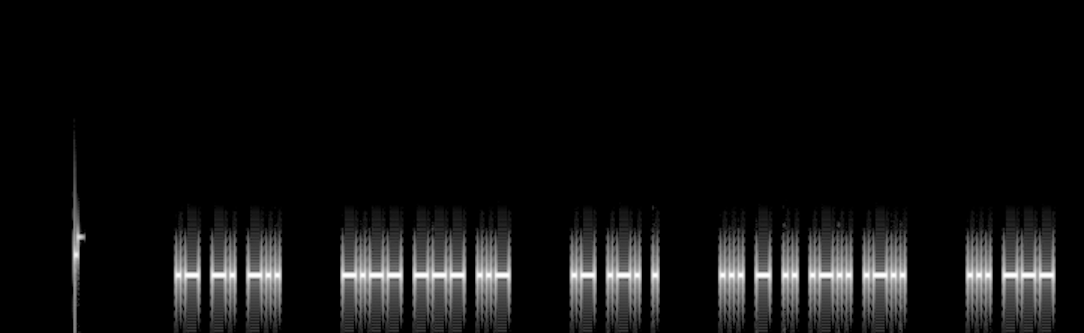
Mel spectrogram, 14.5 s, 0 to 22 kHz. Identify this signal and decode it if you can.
Morse code, heard as a keyed tone, about 19 wpm, 700 Hz. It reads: AND YOU ARE STILL SO
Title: 2x Word-Spacing - Sentences from Top 400 Words - 20wpm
